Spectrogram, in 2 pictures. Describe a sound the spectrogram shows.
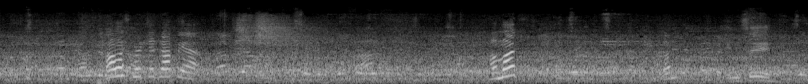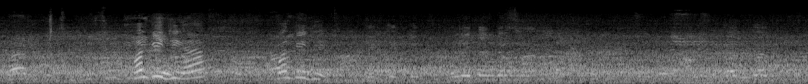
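Many people chatter in a busy, echoing hall.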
